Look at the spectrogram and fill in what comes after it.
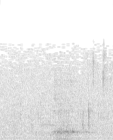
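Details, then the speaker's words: An elderly grandmother falls asleep while being given milk and gives a single low, rumbling, snort-like snore over faint room noise. Snoring. "Neneknya minum susu malah ngorok-ngorok"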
